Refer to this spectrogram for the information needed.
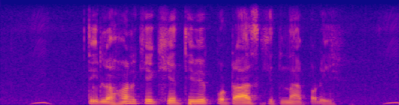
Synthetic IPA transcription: t̪ḭləɦənkekʰet̪imʱepoʈaskit̪napə̰ɽi

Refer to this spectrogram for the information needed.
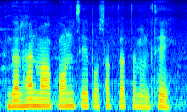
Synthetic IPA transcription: d̪əlɦanmãkonseposəkt̪ət̪əmilt̪ʰe

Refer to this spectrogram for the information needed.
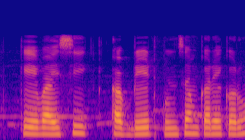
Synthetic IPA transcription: keʋajsikəp̚ɖeʈkunsəmkəɾekəɾu

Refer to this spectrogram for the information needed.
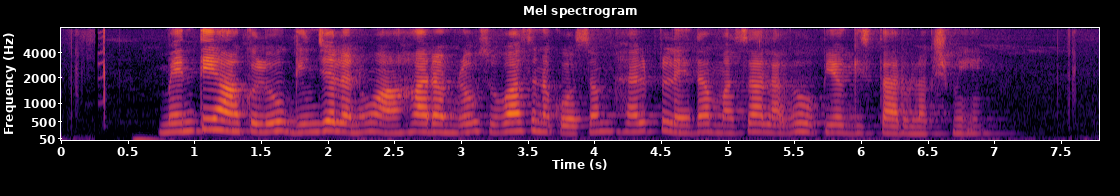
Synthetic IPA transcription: me̞nt̪iaːkuluɡiɲd͡ʒɐlɐnuaːɦaːɾɐmlo̞ːsuʋaːsɐnɐkɔːsɐmɦe̞lplɛːd̪aːmɐsaːlaːɡaːupɐjo̞ːɡist̪aːɾulɐkʂmi

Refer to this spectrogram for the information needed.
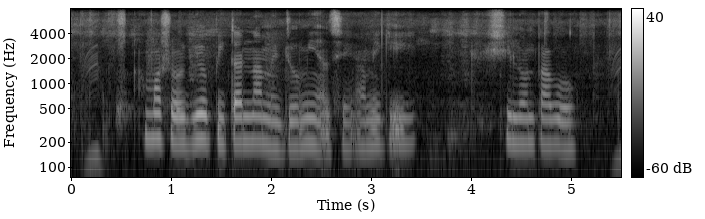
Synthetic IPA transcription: amaɾʃoɾɡiopit̪aɾnamed͡ʑomia̰t͡ɕʰeamiki | ʃilonpabo

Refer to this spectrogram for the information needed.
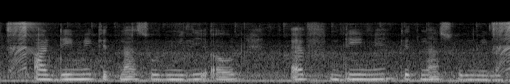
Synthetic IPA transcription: aːɾɖimẽkɪt̪nasuːd̪mɪliʔɔːɾ | ɛfɖimẽkɪt̪nasuːd̪mɪli

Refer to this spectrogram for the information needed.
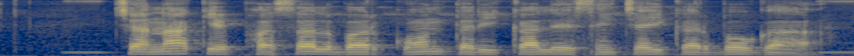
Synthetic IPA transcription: t͡ʃənakepʰəsəlbəɾkɔːnt̪əɾiːkalesɪ̃ːt͡ʃaikəɾboːɡaː

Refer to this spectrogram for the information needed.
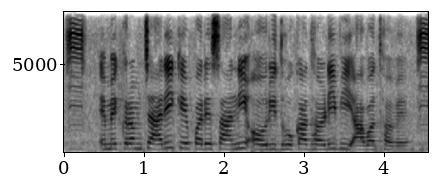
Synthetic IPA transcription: emẽkɾəmət͡ʃaːɾikepəɾeːsaːniʔɔːɾid̪ʱoːkad̪ʱəɽibʱiaːʋət̪ɦəʋe

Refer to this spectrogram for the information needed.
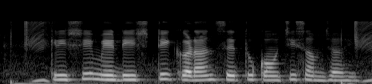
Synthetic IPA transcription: kɾɪʃimẽɖisʈikəɽanset̪ukə̃w̃t͡ɕisɐmd͡ʒʱaɦĩ

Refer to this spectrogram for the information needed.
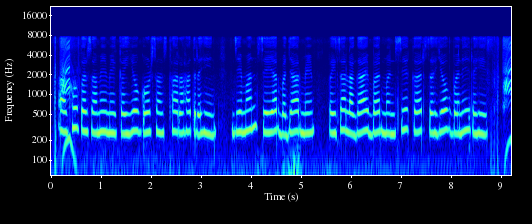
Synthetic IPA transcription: aːɡʱukəɾsəməjmẽkəijoɡoːɽsə̃nst̪ʰaɾəɦət̪ɾəɦin | d͡ʒeːmənseːjəɾbəd͡ʒaːɾmẽ | pəɪsaləɡaːebəɾmənsekəɾsəɦjoːɡbəneɾəɦis

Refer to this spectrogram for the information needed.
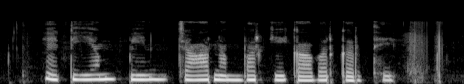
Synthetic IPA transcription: eːʈiɛmpint͡ʃaːɾnə̃mbəɾkikaːbəɾkəɾt̪ʰeː

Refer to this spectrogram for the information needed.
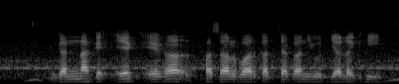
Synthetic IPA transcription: ɡənːakeʔeːkeːkapʰɐsaːlbaːɾkəɾt͡ʃakanjuːɾjalɐɡʱiː

